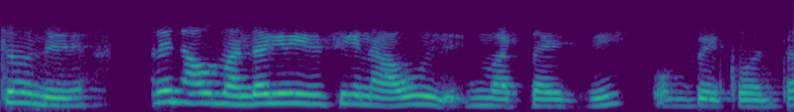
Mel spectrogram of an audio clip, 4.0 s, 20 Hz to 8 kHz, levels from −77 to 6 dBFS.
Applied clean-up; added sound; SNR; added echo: neural mask model Resemble Enhance denoiser.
